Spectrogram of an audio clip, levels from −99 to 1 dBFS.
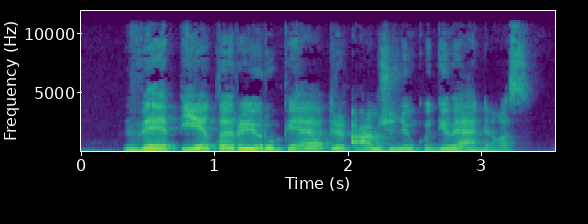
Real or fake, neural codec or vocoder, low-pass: fake; codec, 24 kHz, 0.9 kbps, WavTokenizer, medium speech release version 2; 10.8 kHz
